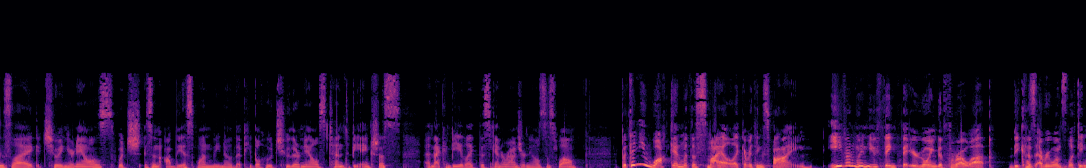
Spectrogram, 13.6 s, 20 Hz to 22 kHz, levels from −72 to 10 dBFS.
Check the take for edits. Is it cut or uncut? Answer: cut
